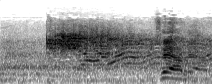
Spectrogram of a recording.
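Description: Radio football broadcast in a short pause between the commentator's phrases. A steady hiss of background noise comes in about half a second in, and the commentator's voice returns near the end.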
